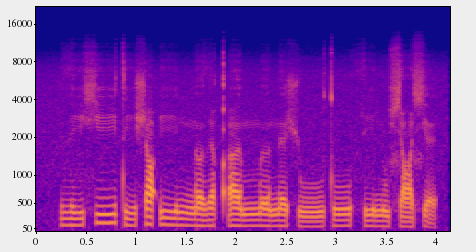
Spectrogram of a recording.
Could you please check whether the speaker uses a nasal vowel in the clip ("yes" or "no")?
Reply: no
